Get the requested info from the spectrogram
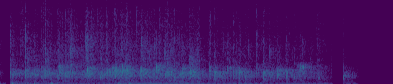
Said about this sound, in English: So would you give him an applause and welcome him up here?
